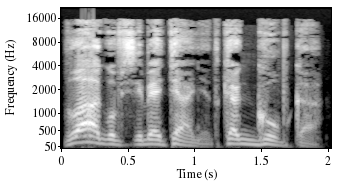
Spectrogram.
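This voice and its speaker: A man doing a hoarse, gruff street vagrant. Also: mid-range voice, very animated, dry recording, studio quality. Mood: chatty. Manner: slangy, coarse, drawn-out talk. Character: gruff streetwise male vagrant, talkative and bossy.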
